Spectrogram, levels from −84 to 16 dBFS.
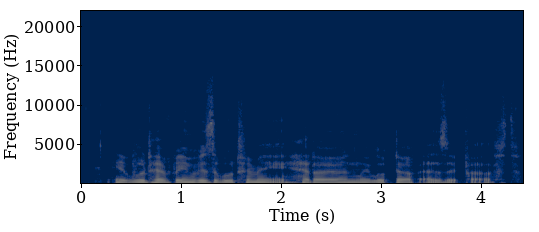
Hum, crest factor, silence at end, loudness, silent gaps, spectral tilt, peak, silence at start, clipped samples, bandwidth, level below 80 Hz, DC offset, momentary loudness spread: none; 16 dB; 0.15 s; -41 LUFS; none; -7.5 dB/octave; -24 dBFS; 0.35 s; under 0.1%; 11.5 kHz; -68 dBFS; under 0.1%; 9 LU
